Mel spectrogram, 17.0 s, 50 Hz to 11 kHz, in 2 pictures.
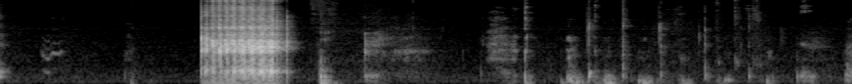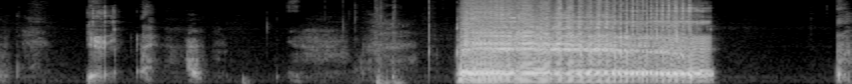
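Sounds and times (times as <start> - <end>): man burping: 2.0 - 3.0, 9.4 - 10.6, 13.1 - 15.7.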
